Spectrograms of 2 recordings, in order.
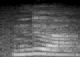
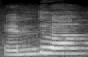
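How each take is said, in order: First: Said in the usual way. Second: Louder, higher challenge to the pet bird; changed, sterner voice. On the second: Shown as a demonstration. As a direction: demand it sharply of a sulky pet. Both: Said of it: "എന്റെ സ്വരം change ആവുമ്പോ".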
